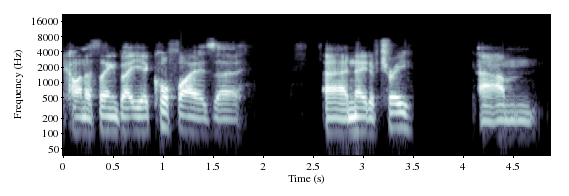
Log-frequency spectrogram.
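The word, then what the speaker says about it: kōwhai: So my company name is pronounced Köwhai Tree Care.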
